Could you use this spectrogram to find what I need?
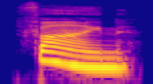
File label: "fine", english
